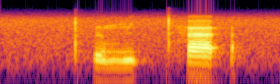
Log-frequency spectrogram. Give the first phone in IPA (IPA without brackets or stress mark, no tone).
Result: t̪ʰ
